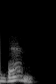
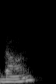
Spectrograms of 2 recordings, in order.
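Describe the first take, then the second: First: It is said in an American accent. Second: It is said in a British accent.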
